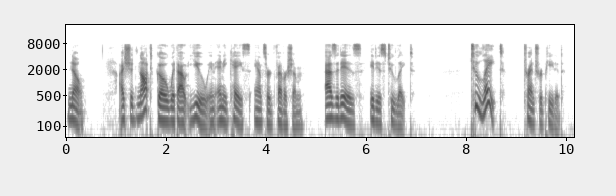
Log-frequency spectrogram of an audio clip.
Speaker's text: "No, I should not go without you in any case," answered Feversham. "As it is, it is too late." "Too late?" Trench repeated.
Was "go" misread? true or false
false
